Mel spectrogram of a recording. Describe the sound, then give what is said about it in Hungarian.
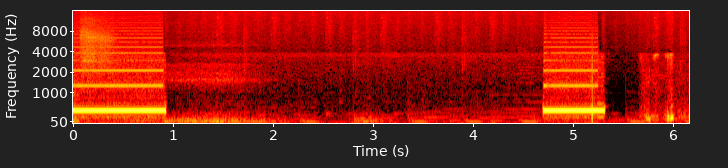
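Outgoing telephone call ringing out: two steady, loud ringback tones separated by a long quiet pause, the second one shorter, followed by faint clicks. “hívjuk gyorsan a naphallgatóját még, megnézzük, hogy felveszi-e”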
